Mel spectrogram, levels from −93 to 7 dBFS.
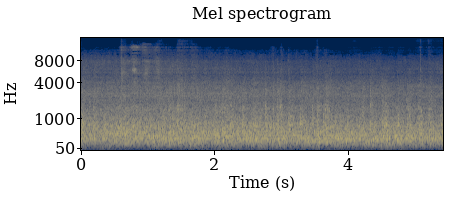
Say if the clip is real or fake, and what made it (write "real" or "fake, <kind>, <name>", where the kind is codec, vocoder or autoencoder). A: fake, autoencoder, DAC-VAE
